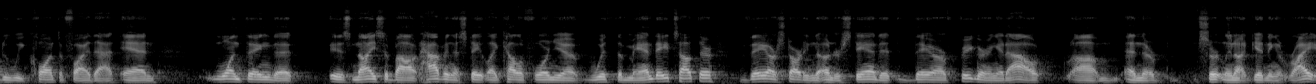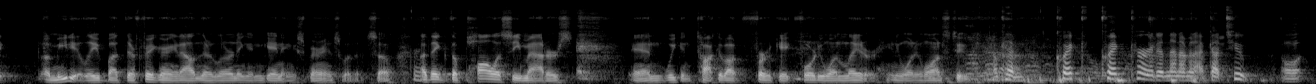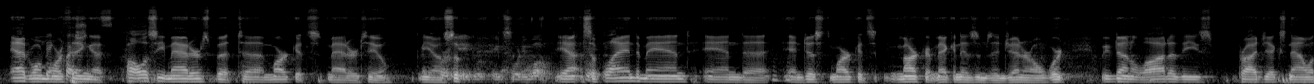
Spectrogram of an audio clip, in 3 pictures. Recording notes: We are taking you to Sun Valley Idaho where we’ll sit in on a panel discussion featuring the voices of both local and global innovators.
